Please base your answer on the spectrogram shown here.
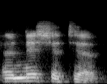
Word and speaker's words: initiative: say that with me initiative initiative amazingly not initiative initiative alright next one is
